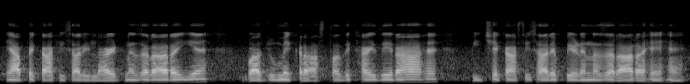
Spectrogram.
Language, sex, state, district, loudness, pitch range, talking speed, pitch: Hindi, male, Bihar, Gopalganj, -23 LUFS, 100-110 Hz, 215 wpm, 105 Hz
